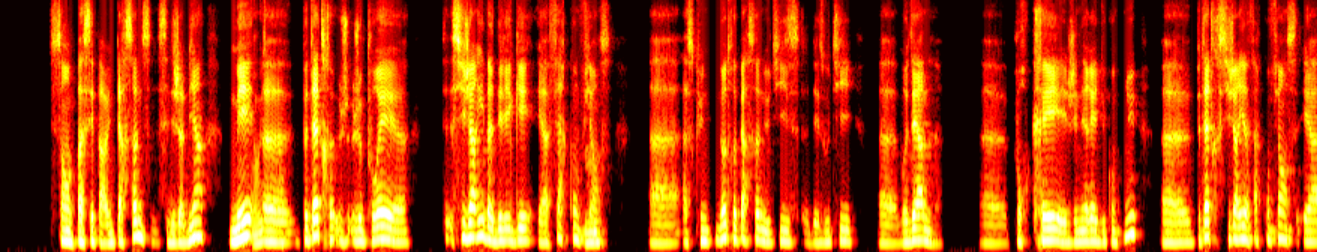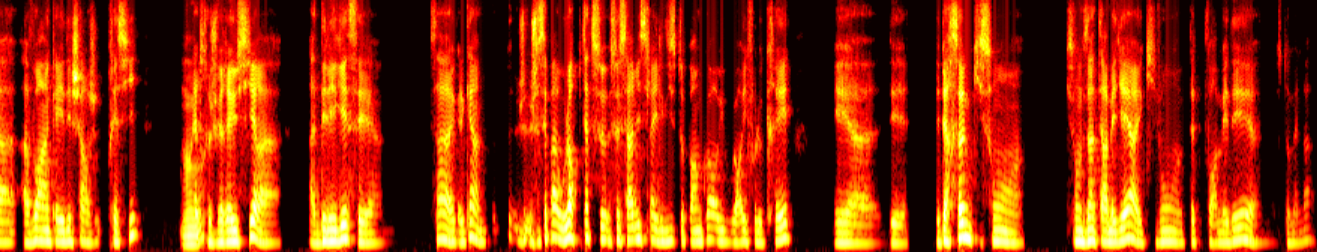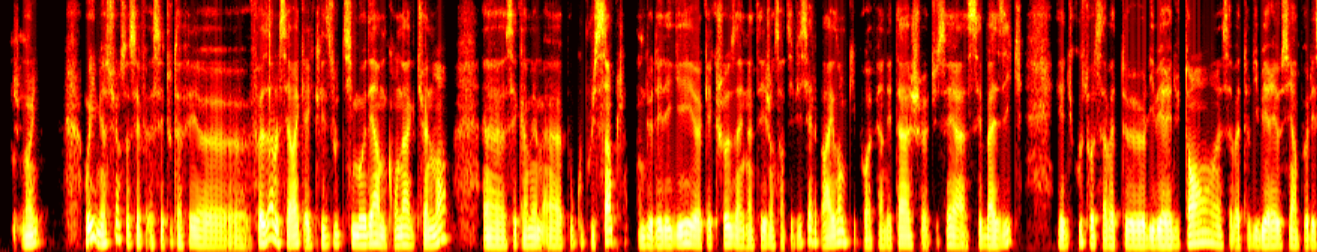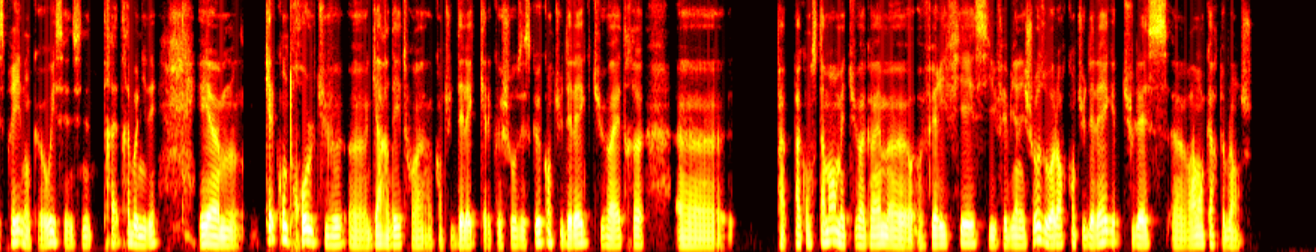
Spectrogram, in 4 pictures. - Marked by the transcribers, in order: none
- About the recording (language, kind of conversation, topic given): French, advice, Comment surmonter mon hésitation à déléguer des responsabilités clés par manque de confiance ?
